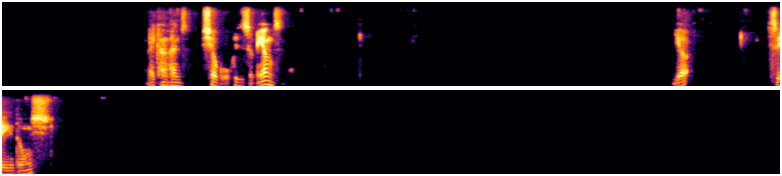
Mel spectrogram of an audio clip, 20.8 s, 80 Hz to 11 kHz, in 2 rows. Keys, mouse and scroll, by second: 0.9 click, 7.9 shift+d, 9.1 click, 10.8 ctrl+z, 10.9 ctrl+middle click, 12.0 scroll down 1, 12.7 click, 13.5 middle click, 15.0 click, 18.7-20.7 drag.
